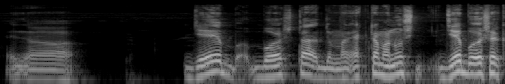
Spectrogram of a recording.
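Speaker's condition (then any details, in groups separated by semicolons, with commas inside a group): No condition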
